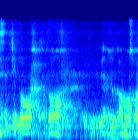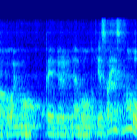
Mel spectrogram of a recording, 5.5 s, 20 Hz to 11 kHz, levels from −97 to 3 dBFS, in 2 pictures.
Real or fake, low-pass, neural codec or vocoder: fake; 7.2 kHz; codec, 16 kHz, 0.8 kbps, ZipCodec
